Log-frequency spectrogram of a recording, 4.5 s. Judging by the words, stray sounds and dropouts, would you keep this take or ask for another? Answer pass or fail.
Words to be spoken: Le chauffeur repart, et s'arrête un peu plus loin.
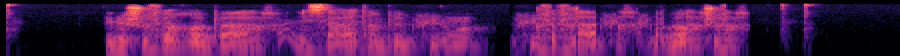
fail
